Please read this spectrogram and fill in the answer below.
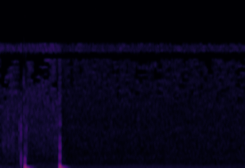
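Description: Two short, low thumps, about a third of a second apart, each falling quickly in pitch, over a faint steady low hum.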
